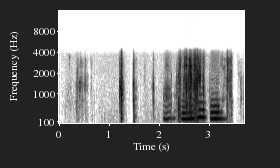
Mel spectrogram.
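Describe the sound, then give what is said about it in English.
A deck of cards being shuffled: a soft riffling patter, then a few crisp, separate snaps of cards. A person's voice follows near the end. “I'm going to shuffle.”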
